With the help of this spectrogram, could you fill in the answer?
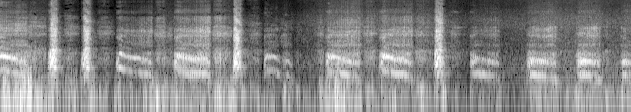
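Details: Dog fighting for its food: a steady run of short, falling growls, punctuated by a few sharp barks.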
